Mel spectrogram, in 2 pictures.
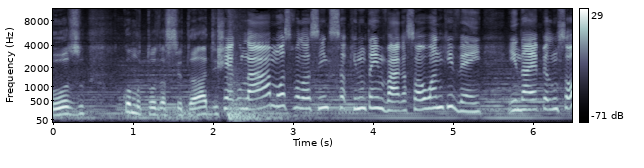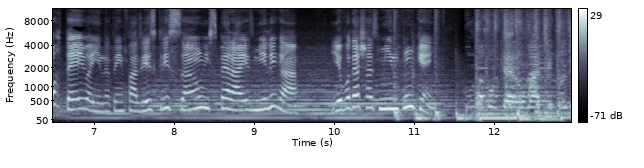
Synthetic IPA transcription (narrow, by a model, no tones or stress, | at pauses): ozʊ | kõmʊt̪od̪ɐsid̪ad͡ʒɪʃeɡʊlaːmosɐ̥faloasĩkskɪnɐ̃w̃t̪ẽj̃vaɡɐsɔʊɐ̃nʊkɪvẽj̃ | ĩnd̪ɐɛpelũsoɾt̪ejʊaĩnd̪ɐt̪ẽj̃kɪfazeɾiskɾisɐ̃w̃ɪispeɾaɾezmɪliɡaɾ | ɪewvod̪ejʃaɾesɪmiĩnʊkõkẽj̃ | õmʊ̃kɛɾũmat͡ʃit̪ud͡ʒ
